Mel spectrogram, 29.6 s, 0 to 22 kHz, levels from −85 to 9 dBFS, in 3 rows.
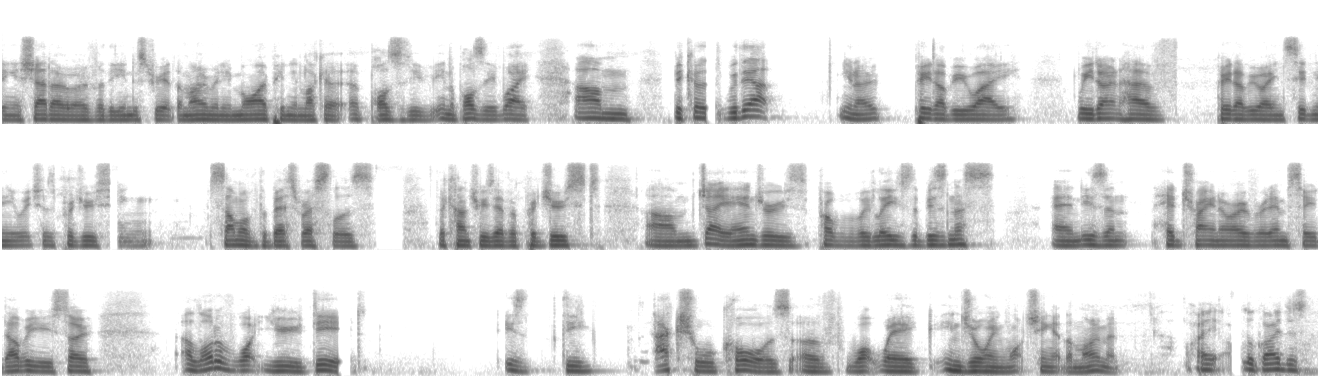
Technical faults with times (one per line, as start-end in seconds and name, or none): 5.28-5.45 lost AMR speech frames
10.67-10.93 lost AMR speech frames
12.67-12.90 lost AMR speech frames
22.25-22.40 lost AMR speech frames
28.95-29.09 lost AMR speech frames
